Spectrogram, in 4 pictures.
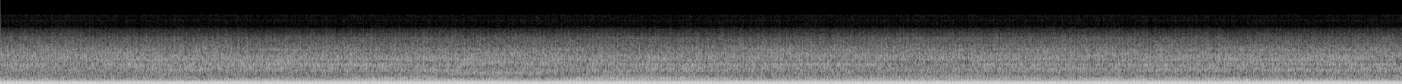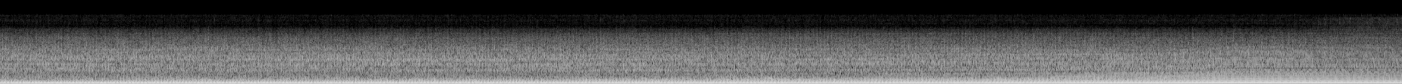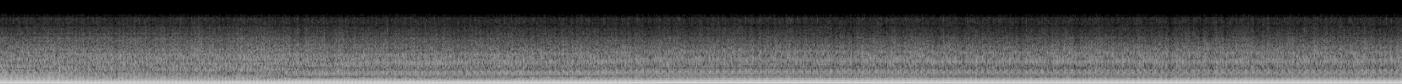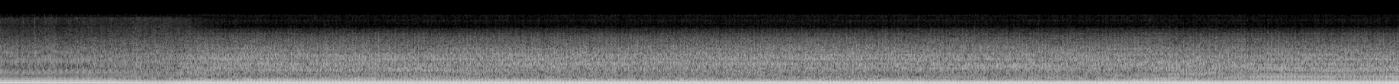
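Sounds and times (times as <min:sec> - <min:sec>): paramotor engine and propeller: 0:00.0 - 0:56.0.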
